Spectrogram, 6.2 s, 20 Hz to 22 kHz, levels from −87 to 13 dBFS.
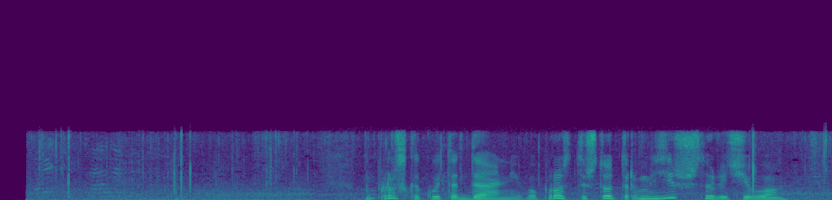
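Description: At 2.28 s the speech shows digital radio blending to analogue: the receiver lost the digital stream and cross-faded over about 180 ms to the FM broadcast, dropping the level by about 5 dB and adding faint hiss roughly 35 dB down, before blending back at 5.63 s.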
